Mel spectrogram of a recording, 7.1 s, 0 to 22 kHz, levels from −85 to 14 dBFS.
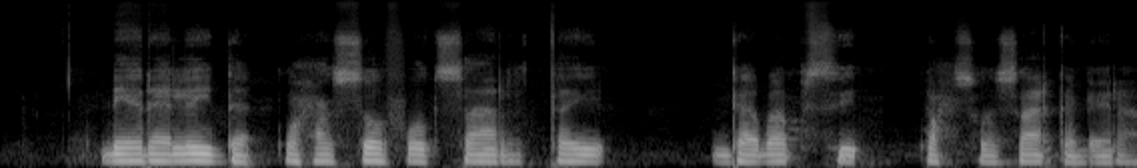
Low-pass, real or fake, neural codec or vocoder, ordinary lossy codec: none; fake; codec, 44.1 kHz, 2.6 kbps, DAC; none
